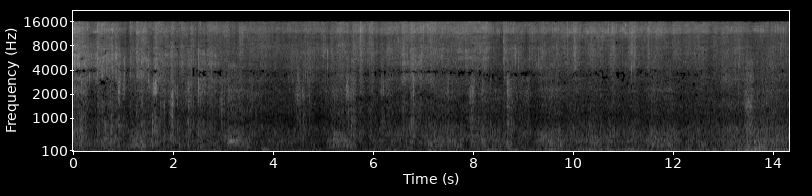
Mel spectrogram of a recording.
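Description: Water from a hose spraying onto freshly laid concrete block walls to wet the new masonry and its still-damp mortar: a steady hiss of spray with irregular spatters against the blocks.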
